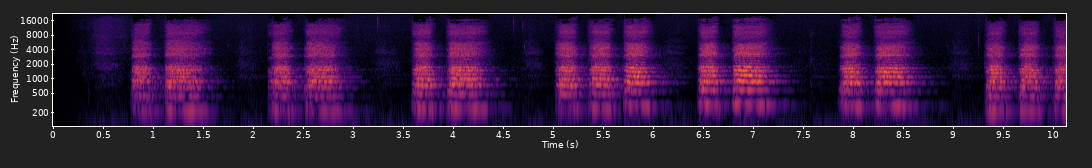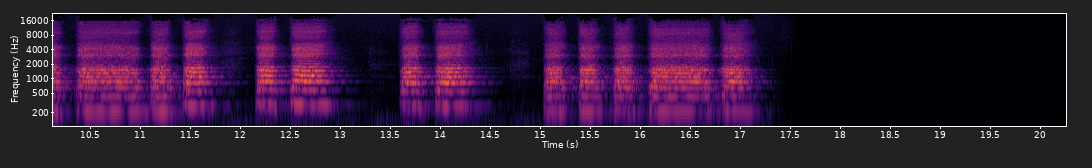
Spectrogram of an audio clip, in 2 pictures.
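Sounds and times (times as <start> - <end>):
birthday song in a lower key: 0.4 - 17.4.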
